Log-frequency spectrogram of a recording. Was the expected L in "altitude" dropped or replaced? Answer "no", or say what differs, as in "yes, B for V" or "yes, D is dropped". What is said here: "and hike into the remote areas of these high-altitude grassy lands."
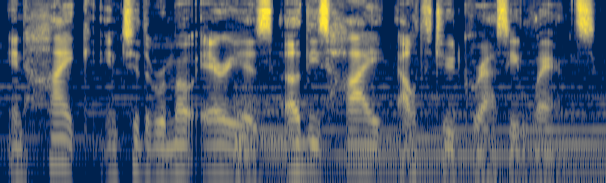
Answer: no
